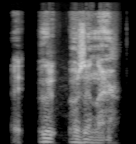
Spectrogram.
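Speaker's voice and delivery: soft, quiet, hushed voice. Gently knocking on a door and speaking through it: quiet voice. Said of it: "quietly, try and say through it".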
